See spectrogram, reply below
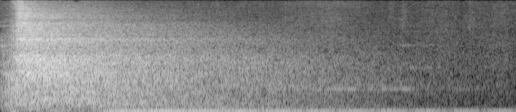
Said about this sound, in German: Als plötzlich der Fahrstuhl seine Fahrt mit einem lauten Krachen je unterbricht.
